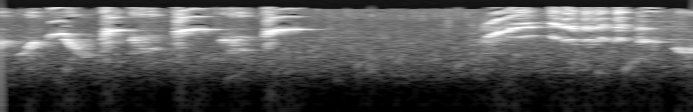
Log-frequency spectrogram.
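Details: White-rumped shama song used for training other birds, with water sounds: high sharp upslurred whistles and chips, a pause, then a dense burst of ringing notes.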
